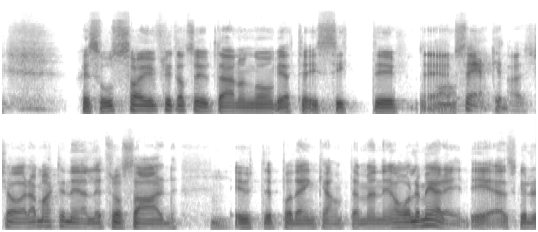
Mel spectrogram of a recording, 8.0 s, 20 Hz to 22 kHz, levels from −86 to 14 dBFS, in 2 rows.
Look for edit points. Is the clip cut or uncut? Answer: cut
